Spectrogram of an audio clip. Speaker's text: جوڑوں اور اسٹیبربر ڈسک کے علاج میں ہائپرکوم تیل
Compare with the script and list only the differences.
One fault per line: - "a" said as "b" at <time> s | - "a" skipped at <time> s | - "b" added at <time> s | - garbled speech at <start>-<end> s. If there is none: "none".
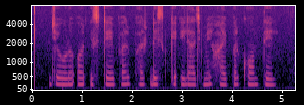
none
